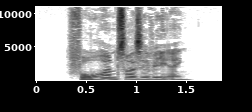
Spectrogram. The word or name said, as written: forhåndsreservering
